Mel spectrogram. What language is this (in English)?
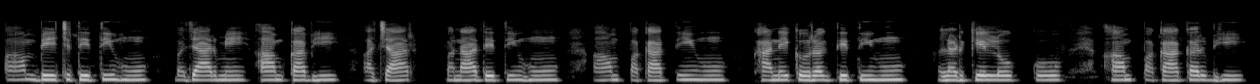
Hindi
